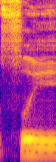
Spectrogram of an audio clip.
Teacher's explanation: sat harfi kalın olduğu için si demiyoruz. Yani si demiyorum.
